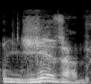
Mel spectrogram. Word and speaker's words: Chisholm: At least wasn't like rushing through it or slurred his way through it. He pronunciated that bad boy. – Chisholm.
